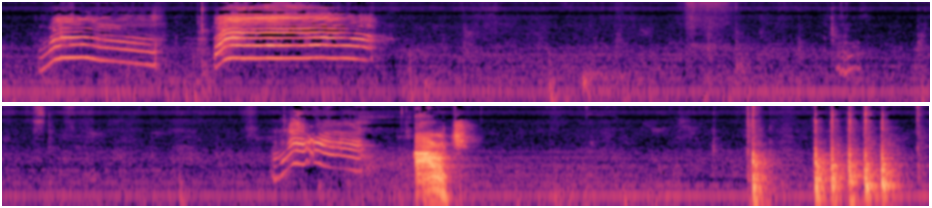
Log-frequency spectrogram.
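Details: Zefir, a pet cat not in the mood and blocking the way into the kitchen, gives loud drawn-out falling meows with rich harmonics, two early then a third near the end, followed by thumps and scuffling noises indoors.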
